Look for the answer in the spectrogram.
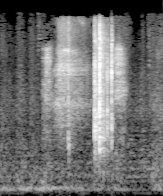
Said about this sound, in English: and that is the, like the fifth time I've rolled a seven on the dice tonight.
